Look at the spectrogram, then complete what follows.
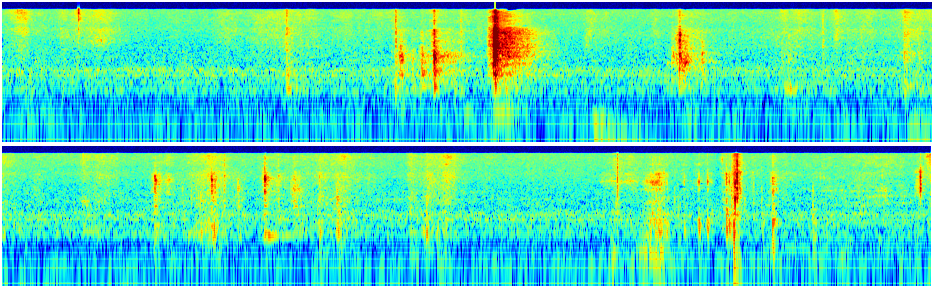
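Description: Irregular small plastic clicks and taps as toy stamps and their lids are handled and fitted back into a plastic toy stamp case, with a cluster of sharper clicks about two seconds in and another near the end.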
